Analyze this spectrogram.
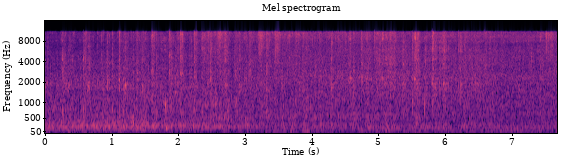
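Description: Hornby OO gauge S15 model locomotive running with a steady motor whir as it hauls a rake of mineral wagons, with light clicking from the wheels on the track. It grows a little quieter towards the end.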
